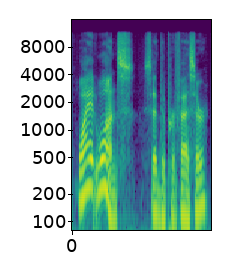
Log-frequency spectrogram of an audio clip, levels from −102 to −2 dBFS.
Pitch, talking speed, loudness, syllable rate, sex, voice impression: 150 Hz, 195 wpm, -16 LUFS, 5.0 syllables/s, male, masculine, adult-like, slightly clear, slightly fluent, sincere, friendly, slightly kind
